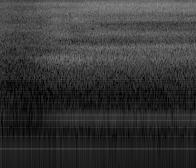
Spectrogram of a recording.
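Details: Computer disc drive starting to burn a disc (test run): airy rushing whoosh swells over first second as it revs up, then holds steady with low hum; normal high-speed spin-up while burning.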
